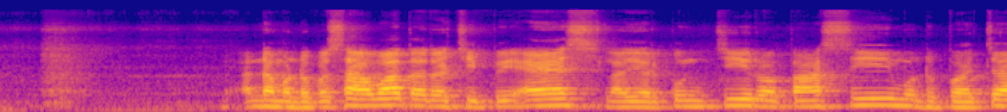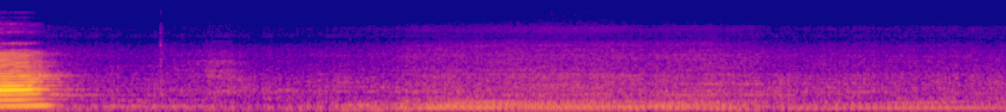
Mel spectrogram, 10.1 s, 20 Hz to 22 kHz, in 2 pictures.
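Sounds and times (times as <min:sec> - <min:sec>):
distant vehicle engine passing: 0:06.3 - 0:10.0.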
